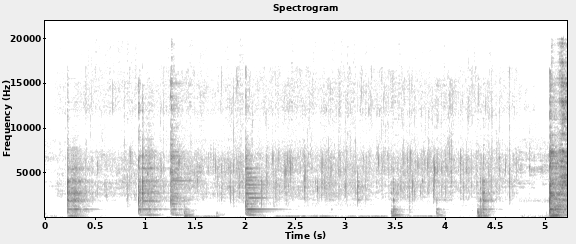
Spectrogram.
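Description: Mustard seeds, dals and dried red chillies tempering in hot oil on a low flame: sharp bursts of crackling and spattering at irregular intervals, close up, with quieter sizzling between the pops.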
